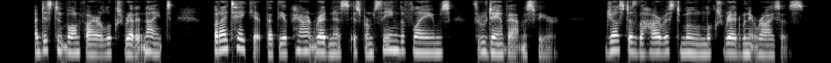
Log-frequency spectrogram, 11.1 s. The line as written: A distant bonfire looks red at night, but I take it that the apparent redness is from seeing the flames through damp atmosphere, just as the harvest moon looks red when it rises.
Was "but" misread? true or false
false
